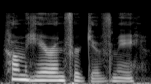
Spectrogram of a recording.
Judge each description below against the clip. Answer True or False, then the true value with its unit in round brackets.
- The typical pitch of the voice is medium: True (175 Hz)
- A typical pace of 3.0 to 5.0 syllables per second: False (5.8 syllables/s)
